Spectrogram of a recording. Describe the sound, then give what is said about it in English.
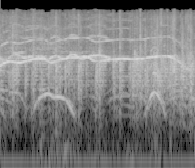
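A loud, dense burst of crowd applause and cheering played as a sound effect, with whoops and shouted voices rising over steady clapping that fills the whole stretch without pause. “Okay, pipe down. Fired up for this. Down, crowd.”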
